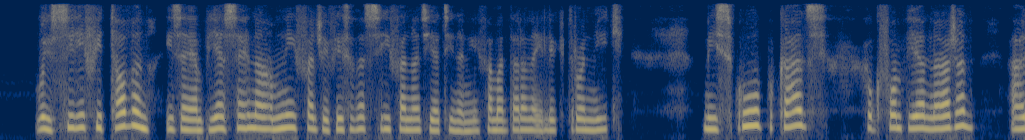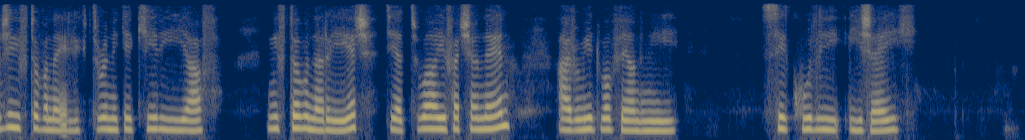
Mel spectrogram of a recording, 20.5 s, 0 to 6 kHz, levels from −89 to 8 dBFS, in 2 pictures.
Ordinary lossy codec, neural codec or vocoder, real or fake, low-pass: MP3, 48 kbps; codec, 16 kHz in and 24 kHz out, 0.6 kbps, FocalCodec, streaming, 2048 codes; fake; 5.4 kHz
